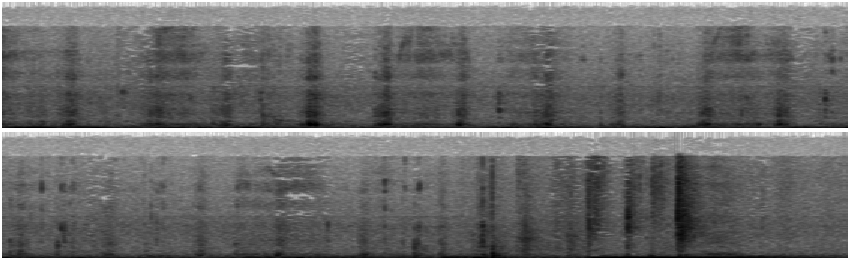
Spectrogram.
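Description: Biting and chewing a dark chocolate and marshmallow treat: many soft, crunchy bites and wet mouth noises in an uneven run, fairly faint, with no talk.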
